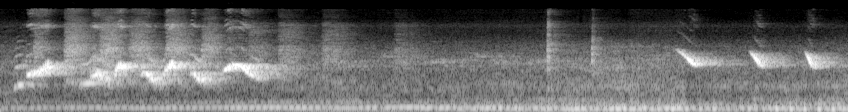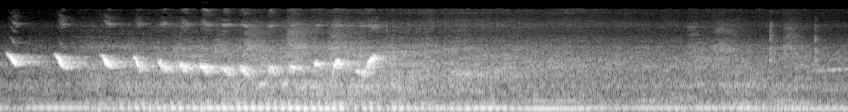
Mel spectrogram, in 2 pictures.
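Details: White-rumped shama singing ngeplong style over a steady low hum, with a short burst of bright whistles followed by an evenly spaced run of about twelve sharp, downslurred notes that quicken and rise at the end.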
